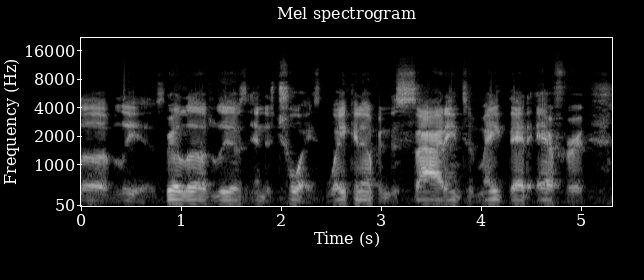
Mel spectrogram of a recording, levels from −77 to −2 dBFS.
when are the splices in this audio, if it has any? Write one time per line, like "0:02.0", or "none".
0:00.9
0:02.4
